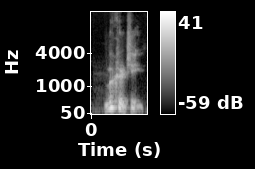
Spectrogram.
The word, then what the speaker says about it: Mukherjee: And well, folks, the author is Abir Mukherjee. Did I say that right? – Mukherjee. No, the English have mispronounced it for 100 years.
